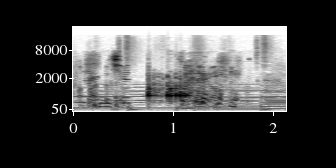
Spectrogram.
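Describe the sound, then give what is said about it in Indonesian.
A bottle tips over with a sharp knock, then a short burst of rattling clatter, heard over low murmuring voices. “oh iya ini botol aku jatuh ah.”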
